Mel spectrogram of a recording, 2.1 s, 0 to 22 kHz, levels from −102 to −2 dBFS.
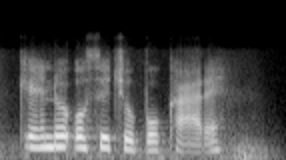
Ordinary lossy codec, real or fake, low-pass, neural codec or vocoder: Opus, 32 kbps; fake; 7.2 kHz; codec, 16 kHz, about 1 kbps, DyCAST, with the encoder's durations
